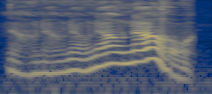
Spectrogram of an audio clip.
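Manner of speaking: put-on boy's rising panic. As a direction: build to a high wail. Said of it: "thought Tom".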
